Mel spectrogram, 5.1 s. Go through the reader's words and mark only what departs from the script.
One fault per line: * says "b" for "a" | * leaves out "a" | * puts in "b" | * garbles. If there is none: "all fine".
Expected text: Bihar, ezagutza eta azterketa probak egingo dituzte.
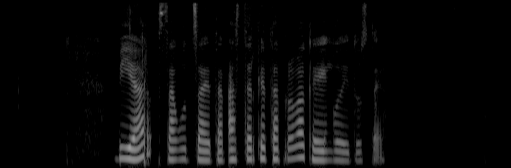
all fine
